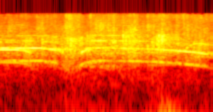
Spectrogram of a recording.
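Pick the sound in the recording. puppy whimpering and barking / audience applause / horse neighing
audience applause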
